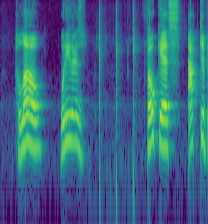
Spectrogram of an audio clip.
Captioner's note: snaps fingers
